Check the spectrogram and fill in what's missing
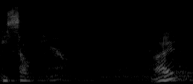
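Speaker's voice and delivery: very slow, drawn-out, breathy whisper. Showing the audience how girls whisper to a friend: girl whispering to a friend. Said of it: "you girls, you whisper".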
